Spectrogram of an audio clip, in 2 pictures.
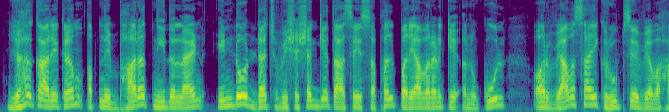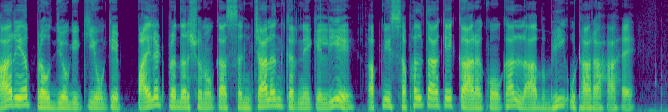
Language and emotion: Hindi, neutral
